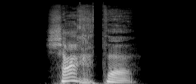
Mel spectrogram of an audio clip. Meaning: dative of Schacht
- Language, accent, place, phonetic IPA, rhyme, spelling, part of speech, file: German, Germany, Berlin, [ˈʃaxtə], -axtə, Schachte, noun, De-Schachte.ogg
